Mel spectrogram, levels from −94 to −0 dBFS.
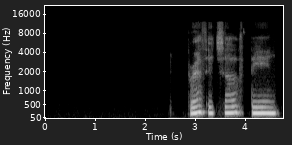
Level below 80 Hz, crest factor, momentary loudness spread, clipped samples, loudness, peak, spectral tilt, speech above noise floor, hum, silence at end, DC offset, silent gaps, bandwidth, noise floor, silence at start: -72 dBFS; 14 dB; 8 LU; under 0.1%; -23 LUFS; -12 dBFS; -7 dB/octave; 66 dB; none; 0.15 s; under 0.1%; none; 10 kHz; -88 dBFS; 2.9 s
